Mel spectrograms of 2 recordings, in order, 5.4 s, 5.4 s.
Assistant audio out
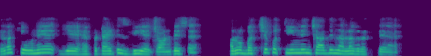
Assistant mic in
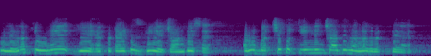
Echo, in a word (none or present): present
